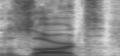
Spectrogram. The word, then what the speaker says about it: Lazard: had ik Lazar even opgepikt. Lazar, hoe spreek je dat? Lazar? Lazard. Alan Lazard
